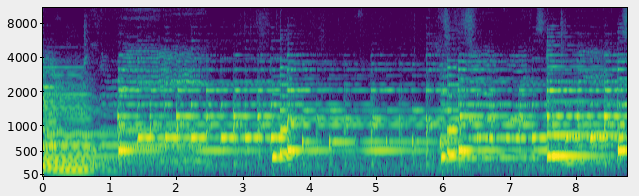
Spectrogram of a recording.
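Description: Piano music: a slow instrumental passage of held notes and chords, with no singing.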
